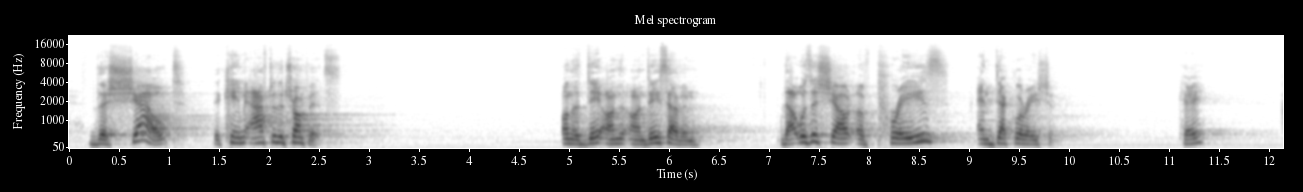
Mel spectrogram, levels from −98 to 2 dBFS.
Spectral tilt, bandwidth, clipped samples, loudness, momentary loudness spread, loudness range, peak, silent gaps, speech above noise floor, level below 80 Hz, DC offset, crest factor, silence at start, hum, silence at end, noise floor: -5.5 dB/octave; 14.5 kHz; under 0.1%; -33 LUFS; 13 LU; 6 LU; -14 dBFS; none; 51 dB; -86 dBFS; under 0.1%; 20 dB; 0.2 s; none; 0.8 s; -83 dBFS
